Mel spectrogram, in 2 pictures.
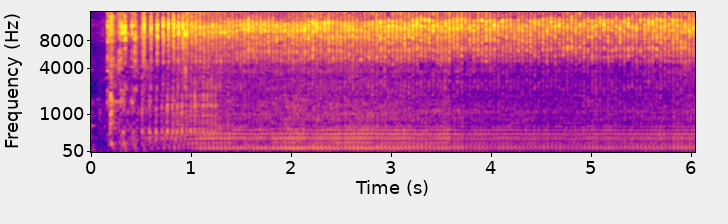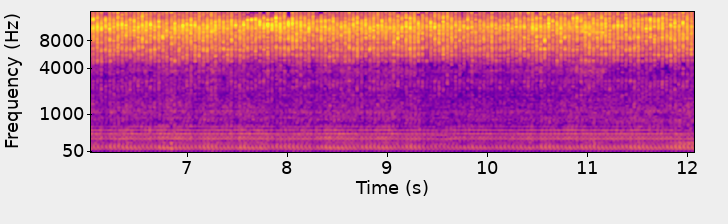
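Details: Craftsman 6.75 HP engine swapped onto a Lawnboy self-propelled deck, fresh oil, blade fitted: catches within a second, steady even single-cylinder beat, no misses or surging; running normally.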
